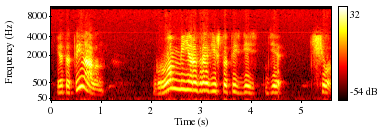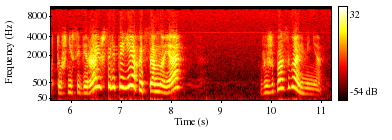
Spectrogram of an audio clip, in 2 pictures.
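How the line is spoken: Uncertain, suddenly frightened reply. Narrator (Russian): Неуверенно ответил я, вдруг испугавшись

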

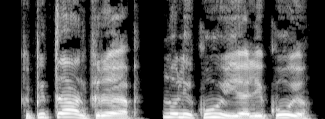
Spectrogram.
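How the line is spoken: Sad mock rejoicing. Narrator (Russian): печально поликовал он

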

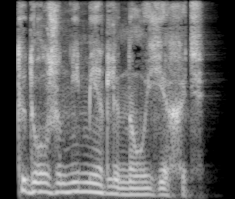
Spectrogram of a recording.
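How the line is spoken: Whispered. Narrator (Russian): прошептала Елена

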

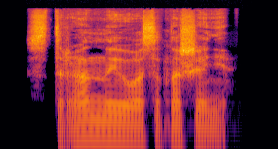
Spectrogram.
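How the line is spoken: Quiet. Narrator (Russian): тихо сказал Дагор

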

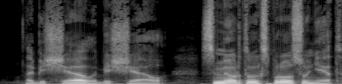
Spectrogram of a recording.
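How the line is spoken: Grumbling. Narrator (Russian): проворчал Демьян

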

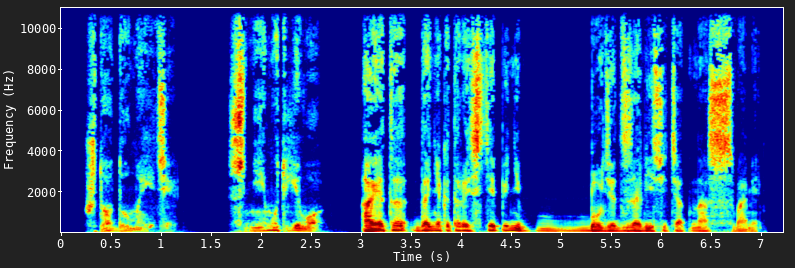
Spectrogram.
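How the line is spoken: Terrible low whisper. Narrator (Russian): понизив голос до страшного шепота

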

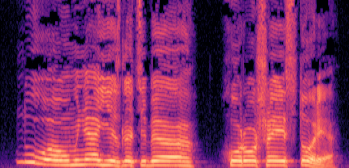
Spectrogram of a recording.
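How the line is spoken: Gloomy dwarf announcement. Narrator (Russian): мрачно известил гном

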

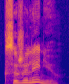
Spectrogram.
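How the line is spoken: Laughed angrily. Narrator (Russian): Динар, не скрывая злости, рассмеялся

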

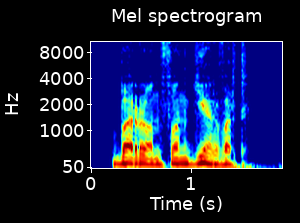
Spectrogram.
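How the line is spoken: Female, through gritted teeth. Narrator (Russian): процедила сквозь зубы герцогиня

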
